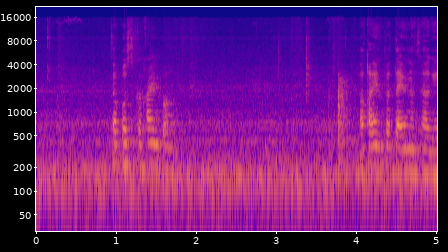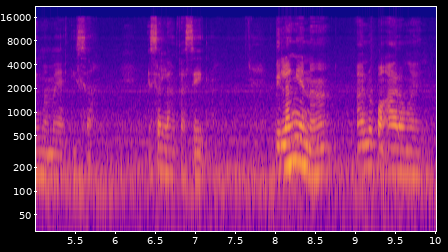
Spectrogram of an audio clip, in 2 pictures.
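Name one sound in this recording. A woman speaks close by, casually and with animation.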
